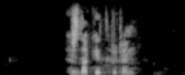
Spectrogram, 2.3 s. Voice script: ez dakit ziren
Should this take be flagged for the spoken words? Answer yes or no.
no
